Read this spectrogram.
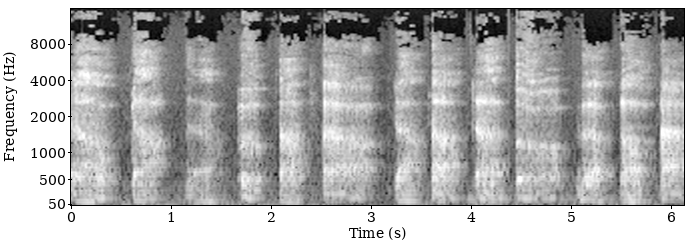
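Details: Burping compilation clip: a rapid series of about a dozen loud, voiced belches in a row, some drawn out.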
